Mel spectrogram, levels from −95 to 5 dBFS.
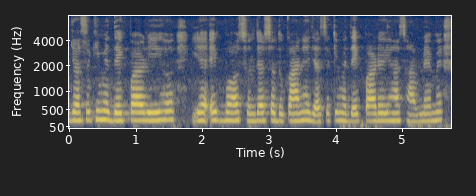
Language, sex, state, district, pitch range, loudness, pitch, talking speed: Hindi, female, Bihar, Katihar, 200-215 Hz, -14 LUFS, 210 Hz, 250 wpm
